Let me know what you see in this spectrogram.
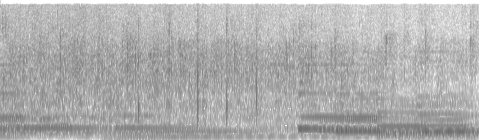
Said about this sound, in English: Please just give the clap offering at the Lord.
